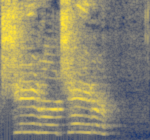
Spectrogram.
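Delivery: mock high-pitched scream. Recounting a past confrontation, yelling at a cheating man as the accuser; retelling a scream. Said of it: "begging me to stop".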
